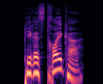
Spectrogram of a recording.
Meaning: alternative spelling of Perestroika
- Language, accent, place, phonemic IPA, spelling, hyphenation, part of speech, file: German, Germany, Berlin, /peʁɛsˈtʁɔʏ̯ka/, Perestrojka, Pe‧res‧troj‧ka, noun, De-Perestrojka.ogg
